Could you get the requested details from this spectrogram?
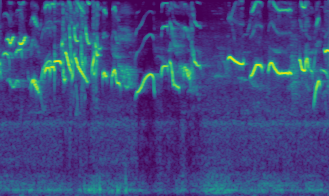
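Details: Several oriental magpie-robins (kacer) in a noisy territorial exchange: fast jumbled whistles and chattering notes, then clear sliding whistled phrases separated by short silences, loud and repeated.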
